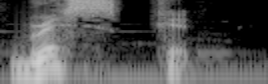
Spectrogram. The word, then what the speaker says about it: brisket: 我哋牛腩咧就系 brisket，听住咯，bris，大家个音节都系好短嘅，但系冇咗嗰个用脷尖顶上去 T 音位嗰个急停嘅感觉，听住咯，brits，ok，brits，b r i t s，好啦，brisket 咧就冇 T，咁呢个咧就。直接 bray 完之后咧，好快地入到去 S 音，brisket，咁就唔好将佢读成咧 brisket，咁就会好奇怪噶啦，知唔知道？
